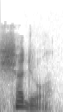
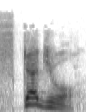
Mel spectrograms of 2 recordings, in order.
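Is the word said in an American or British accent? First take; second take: British; American. First: It is said the British way, with an sh sound. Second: It is said the American way, with a k sound. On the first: "it sounds so uppity and pretentious when you say schedule" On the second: "we say uh, a schedule"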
